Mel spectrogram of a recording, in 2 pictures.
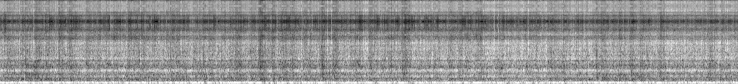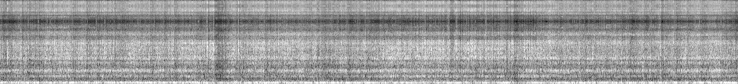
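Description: Loud, steady rumble of an engineless soapbox car rolling fast downhill, its wheels running on the asphalt and its body shaking, picked up by a camera mounted on the car.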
